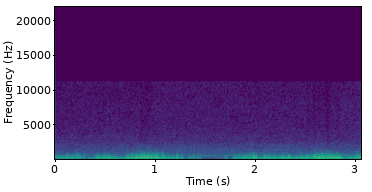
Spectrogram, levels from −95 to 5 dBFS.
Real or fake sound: real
